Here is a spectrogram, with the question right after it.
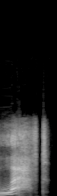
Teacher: If the verb ends in a voiceless sound like laugh, you say laughed with a t sound.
